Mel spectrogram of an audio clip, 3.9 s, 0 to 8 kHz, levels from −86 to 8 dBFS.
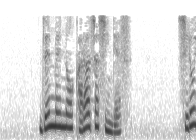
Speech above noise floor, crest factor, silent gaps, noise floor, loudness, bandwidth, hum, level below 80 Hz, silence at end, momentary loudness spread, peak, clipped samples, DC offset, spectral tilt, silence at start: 44 dB; 14 dB; none; -63 dBFS; -21 LUFS; 5.8 kHz; none; -64 dBFS; 0 s; 17 LU; -8 dBFS; under 0.1%; under 0.1%; -10.5 dB/octave; 0.8 s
